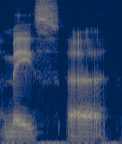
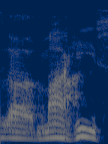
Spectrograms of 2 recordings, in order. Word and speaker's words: Mahis: And at that exact point, Maze, Maz, Mr. how do you want your name pronounced? It's Mahis. Mahis. Ah, I was not even close to right.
